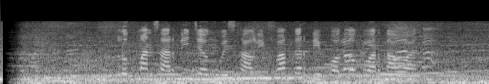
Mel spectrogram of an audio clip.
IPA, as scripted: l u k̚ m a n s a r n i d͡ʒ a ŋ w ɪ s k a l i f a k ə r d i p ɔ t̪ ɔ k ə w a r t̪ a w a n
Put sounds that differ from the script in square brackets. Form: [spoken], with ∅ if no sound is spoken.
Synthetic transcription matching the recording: l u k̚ m a n s a r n i d͡ʒ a ŋ w ɪ s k a l i f a k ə r d i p ɔ t̪ ɔ k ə w a r t̪ a w a n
